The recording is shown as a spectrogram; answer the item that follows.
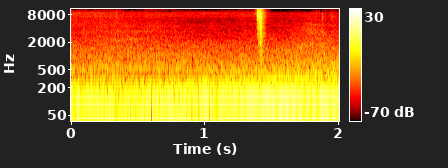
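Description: Low, steady rumble in the cabin of a parked Mazda CX-50, growing a little stronger after about a second, with a single sharp click about one and a half seconds in.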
